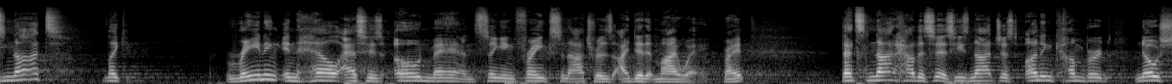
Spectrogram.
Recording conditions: large echoing room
